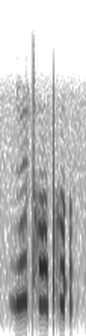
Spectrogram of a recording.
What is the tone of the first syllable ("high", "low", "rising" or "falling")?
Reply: high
